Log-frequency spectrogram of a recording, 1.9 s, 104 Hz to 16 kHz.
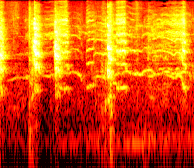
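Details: Falconry Danube saker falcons with about three-week-old chicks, recorded 30 August 2015: harsh, high squealing calls, four short rasping bursts in two seconds, against a quiet indoor background.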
